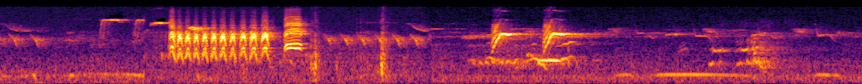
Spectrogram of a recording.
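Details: Eurasian jay in the morning giving an unusual imitation variant of its call: a rapid buzzy rattle of about a dozen pulses, then scattered sharp high notes, with other birds' thin whistles around.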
